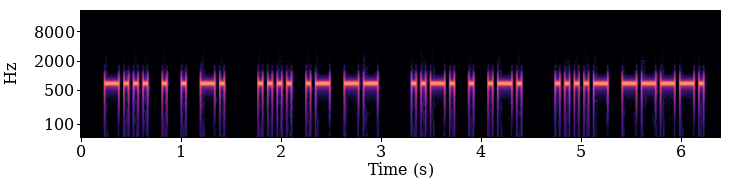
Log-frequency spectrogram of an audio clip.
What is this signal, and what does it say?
Morse code, heard as a keyed tone, about 25 wpm, 700 Hz. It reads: BEEN HAM FER 49
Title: Practice QSO - Exchange 3 - More Info - 25wpm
